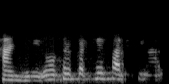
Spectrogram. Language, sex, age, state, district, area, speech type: Punjabi, female, 30-45, Punjab, Firozpur, rural, conversation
